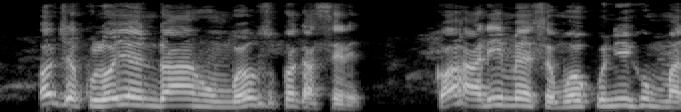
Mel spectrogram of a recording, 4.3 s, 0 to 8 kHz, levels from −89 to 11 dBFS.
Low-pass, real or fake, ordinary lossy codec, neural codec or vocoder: 7.2 kHz; real; none; none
